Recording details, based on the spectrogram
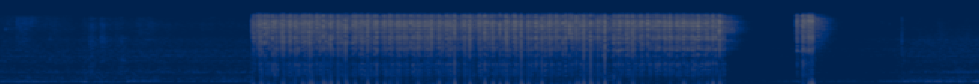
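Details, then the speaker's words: Vintage Hobart MIG welder after torch O-ring replacement, on plate probably thicker than the welder suits: about four seconds of uneven, sputtering crackle that cuts out abruptly. Owner suspects wire feed speed; no porosity in the weld. Irregular MIG weld crackle. "let's go ahead and give this a quick try and although that sounds a little weird I think it's a wire feed speed issue"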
